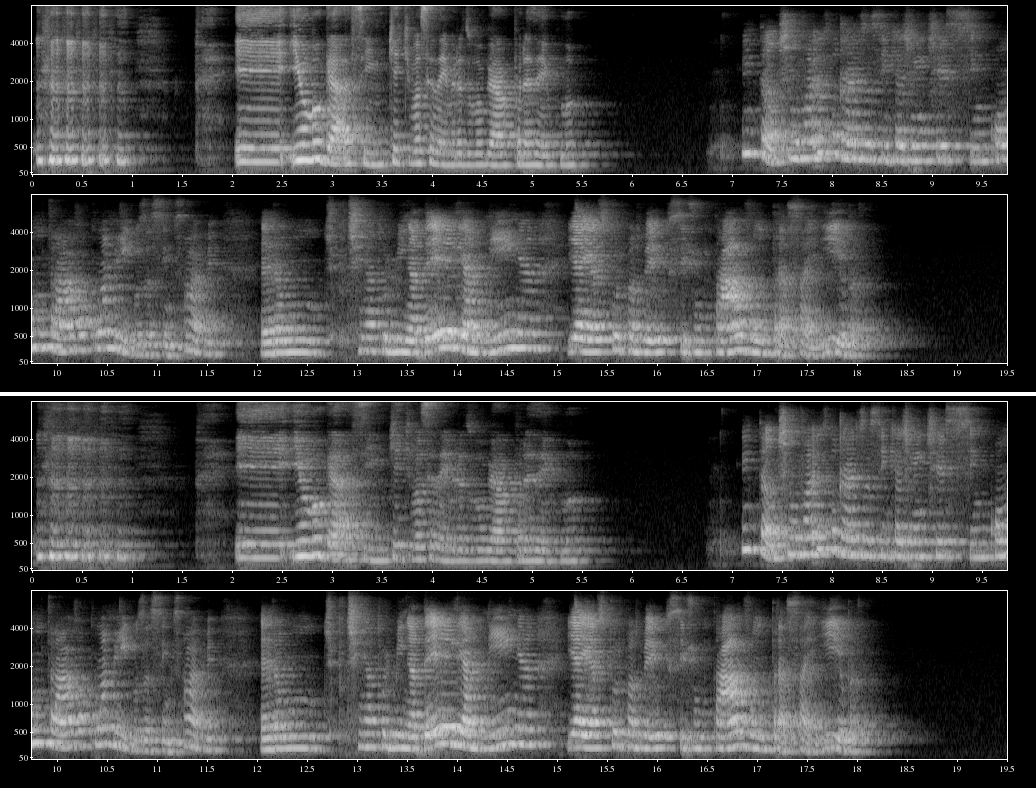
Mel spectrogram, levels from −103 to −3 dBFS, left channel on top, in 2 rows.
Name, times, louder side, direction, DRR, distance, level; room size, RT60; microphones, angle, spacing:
voice 1, 0.0-1.0 1.7-5.4, left 4 dB, 75° left, 6 dB, 0.3 m, -30 dB
voice 2, 7.1-11.6 12.0-12.6 12.9-18.0, left 1 dB, 70° right, 0 dB, 0.6 m, -30 dB
2.3 x 2.2 x 2.7 m, 0.87 s
head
